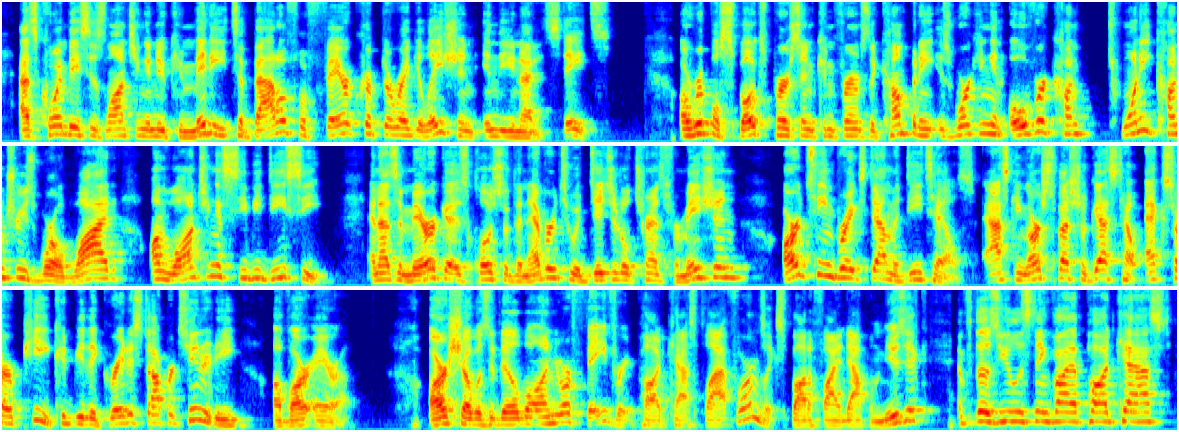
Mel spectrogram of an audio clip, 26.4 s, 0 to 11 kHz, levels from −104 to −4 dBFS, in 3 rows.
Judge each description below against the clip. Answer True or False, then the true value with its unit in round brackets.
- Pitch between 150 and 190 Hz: True (185 Hz)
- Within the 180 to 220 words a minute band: True (195 wpm)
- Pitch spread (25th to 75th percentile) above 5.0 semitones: True (5.5 semitones)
